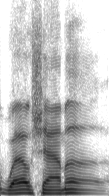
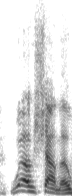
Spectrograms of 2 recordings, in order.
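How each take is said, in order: First: Slow and louder, stretching each word; drawn-out mock scolding. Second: Said in the usual way. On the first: Friend teasing Joe by stretching his nickname slowly and loudly. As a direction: drag out Shammer like a teasing reprimand.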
